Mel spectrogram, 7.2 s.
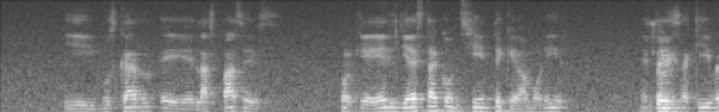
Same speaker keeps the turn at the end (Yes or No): Yes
